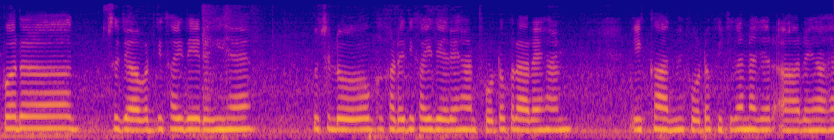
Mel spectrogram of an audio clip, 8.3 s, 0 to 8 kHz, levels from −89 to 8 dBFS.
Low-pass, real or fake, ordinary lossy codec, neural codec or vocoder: 7.2 kHz; fake; none; autoencoder, 48 kHz, 128 numbers a frame, DAC-VAE, trained on Japanese speech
